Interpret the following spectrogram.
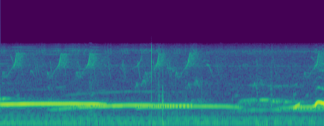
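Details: Dawn chorus of gibbons at a Thai refuge centre for rescued wildlife, early morning at sunrise: long steady hooting tones held low, with higher rising whoops echoing in the distance and a brief upward flourish at the end.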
